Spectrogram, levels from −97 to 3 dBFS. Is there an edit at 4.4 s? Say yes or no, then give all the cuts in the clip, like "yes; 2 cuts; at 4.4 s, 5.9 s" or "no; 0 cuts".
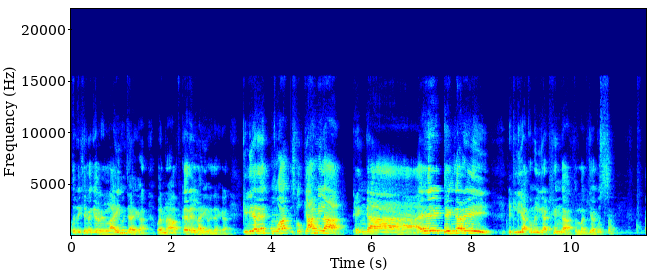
yes; 1 cut; at 4.4 s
